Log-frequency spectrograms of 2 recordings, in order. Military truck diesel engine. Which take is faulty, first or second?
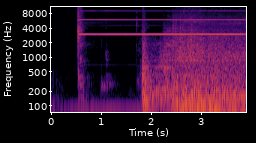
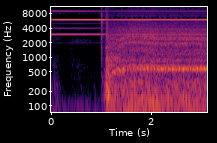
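second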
